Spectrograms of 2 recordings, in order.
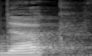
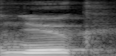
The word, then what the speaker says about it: Nook: Jam race Ace Tom Nook phantomy 4 I'm very sorry I pronounced it wrong I thought it was nuke because of the way it looked but it's Nook I'm very sorry please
